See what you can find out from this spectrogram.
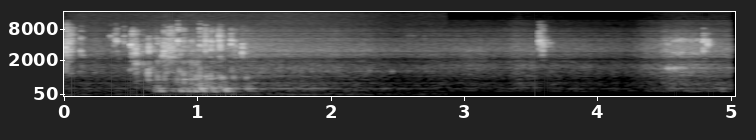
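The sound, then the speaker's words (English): Dark, bubbly Coke being poured: a short burst of splashing and fizzing at the start, then quiet with a couple of faint pops. “Listen, the sound of Coke. Dark and bubbly.”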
